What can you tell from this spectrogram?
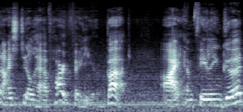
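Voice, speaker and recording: A woman's voice with noticeable background noise. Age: 80s+. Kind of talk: testimonial interview answer.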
